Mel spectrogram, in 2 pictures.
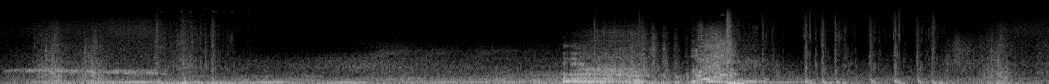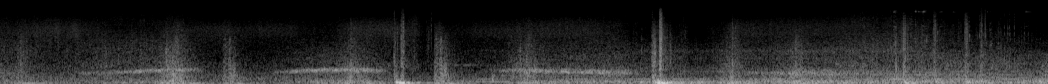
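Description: Large leathery wings flap with heavy whooshing beats.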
